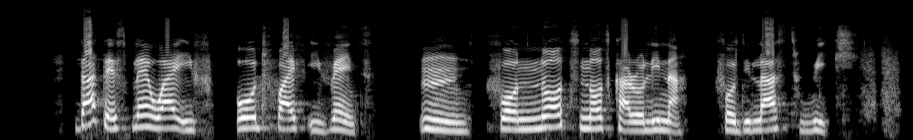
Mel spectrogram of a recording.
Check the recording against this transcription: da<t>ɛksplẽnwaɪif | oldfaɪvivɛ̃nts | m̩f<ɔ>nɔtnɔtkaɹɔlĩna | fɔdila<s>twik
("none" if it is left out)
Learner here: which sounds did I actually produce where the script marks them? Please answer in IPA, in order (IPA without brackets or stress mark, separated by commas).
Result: t, ɔ, s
